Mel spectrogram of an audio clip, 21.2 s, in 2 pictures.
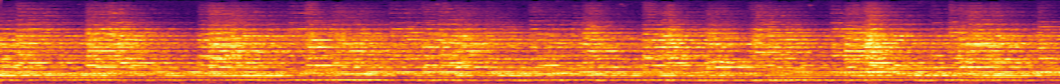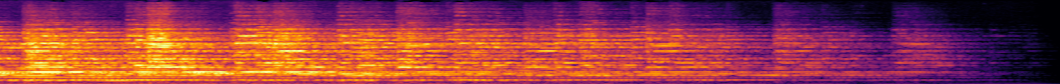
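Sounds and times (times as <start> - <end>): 
bells ringing in Hartkirchen am Inn: 0.0 - 20.1.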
